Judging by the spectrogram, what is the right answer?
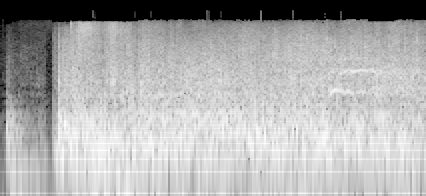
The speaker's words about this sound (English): Kersey fires a rocket.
